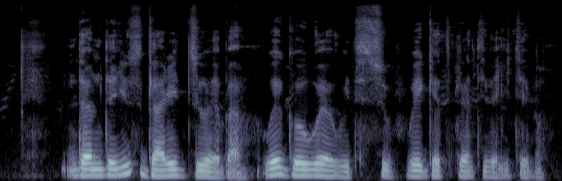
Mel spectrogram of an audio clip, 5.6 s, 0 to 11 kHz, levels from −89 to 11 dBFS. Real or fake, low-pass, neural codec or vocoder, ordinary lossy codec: fake; 9.9 kHz; vocoder, 44.1 kHz, 128 mel bands every 512 samples, BigVGAN v2; none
